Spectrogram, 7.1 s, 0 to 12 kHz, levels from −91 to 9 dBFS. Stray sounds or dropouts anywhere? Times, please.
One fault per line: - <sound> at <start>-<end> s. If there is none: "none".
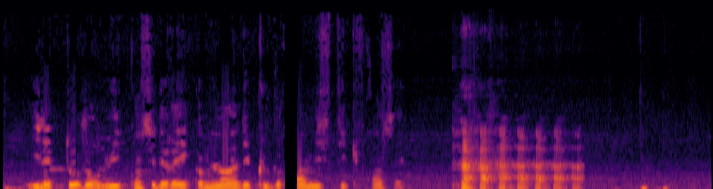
- dropout at 2.8-3.0 s
- laugh at 4.5-5.9 s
